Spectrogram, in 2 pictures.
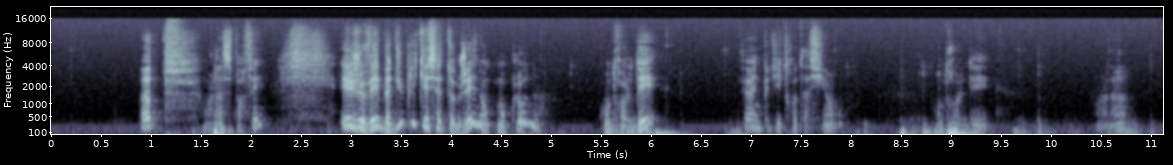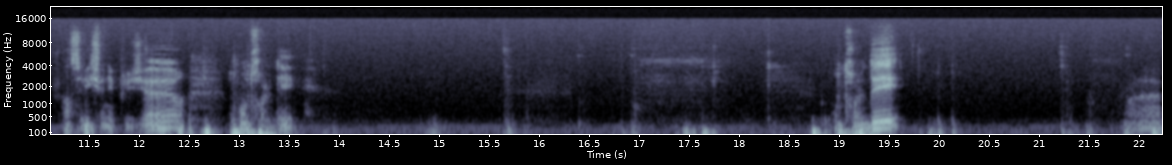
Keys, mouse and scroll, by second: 0.2 click, 1.7 KP_Subtract, 2.4 click, 5.8 ctrl+d, 6.7-8.1 ctrl+drag, 8.8 ctrl+d, 9.7-10.8 ctrl+drag, 11.4 shift+click, 12.1 shift+click, 12.9 ctrl+d, 13.9-15.8 drag, 16.2 click, 16.8 click, 17.5 KP_Subtract, 19.0 ctrl+d, 19.8-21.4 ctrl+drag, 21.5 ctrl+click.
